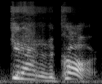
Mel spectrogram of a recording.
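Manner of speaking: high, hollered police order; screaming officer. Retold or imitated. Officer ordering a woman from her car, screaming. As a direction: bellow it like an officer losing control. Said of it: "You screaming and you hollering".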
